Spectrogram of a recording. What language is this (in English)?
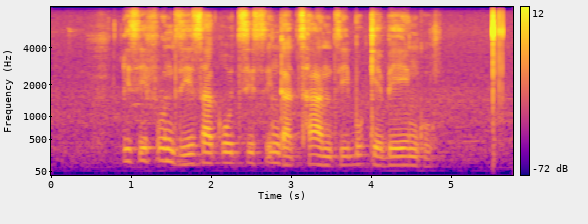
Swati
